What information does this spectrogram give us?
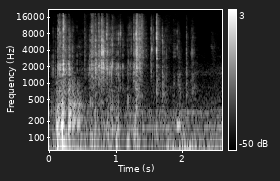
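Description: Crinkly wrapper crackles and tears as a pack of hockey trading cards is ripped open, a few quiet bursts of papery crumpling with brief sharp snaps.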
